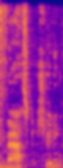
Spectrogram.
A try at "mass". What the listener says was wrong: Mass shootings. MASS, not mask shootings, mass.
